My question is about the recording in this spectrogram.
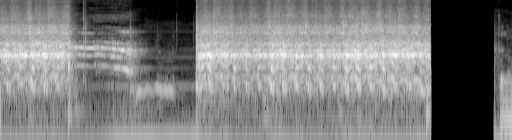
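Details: Mitsubishi Mirage automatic, new spark plugs, no fuel coming out at the fuel line: starter cranks in steady quick even bursts but engine never catches; crank, no start.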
